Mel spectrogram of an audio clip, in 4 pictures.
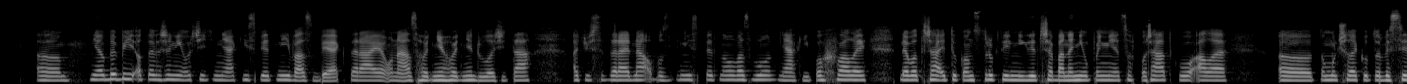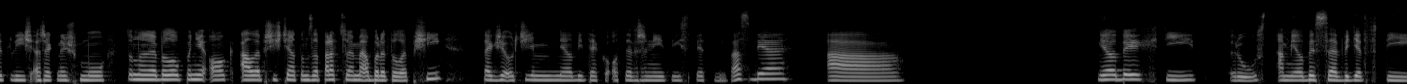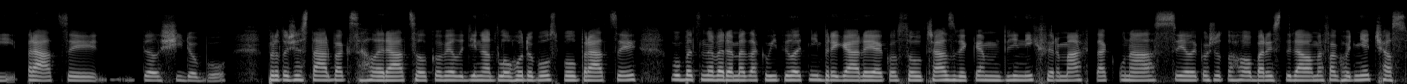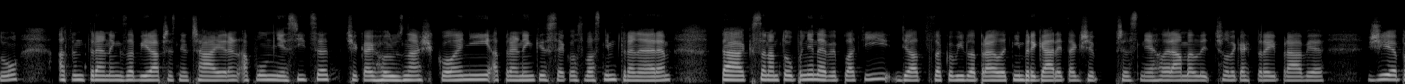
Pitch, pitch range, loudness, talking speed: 200 Hz, 190-210 Hz, -31 LUFS, 165 wpm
